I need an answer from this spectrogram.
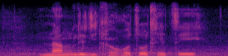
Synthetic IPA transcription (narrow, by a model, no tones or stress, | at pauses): naŋ̩lɪdit͡ɬʰɔχɔt͡sot͡ɬʰet͡se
